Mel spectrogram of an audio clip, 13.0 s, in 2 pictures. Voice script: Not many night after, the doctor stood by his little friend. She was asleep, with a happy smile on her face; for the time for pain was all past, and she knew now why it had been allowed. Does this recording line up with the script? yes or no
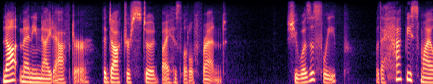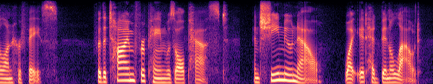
yes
